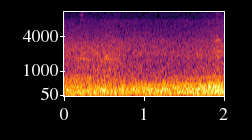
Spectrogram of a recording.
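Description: Steady outdoor ambient noise: an even rushing hiss with no distinct sounds in it.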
